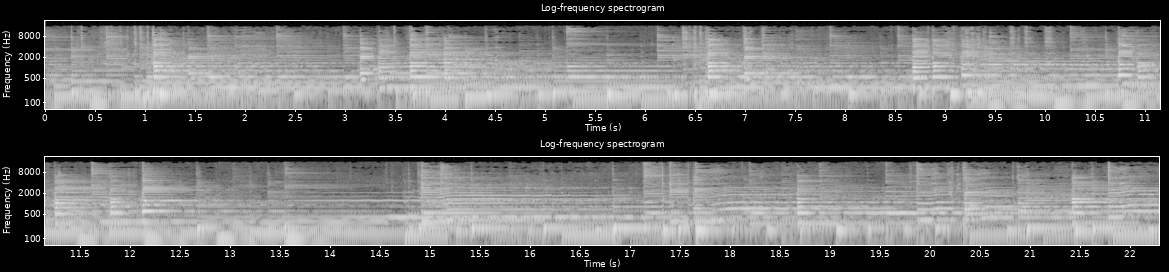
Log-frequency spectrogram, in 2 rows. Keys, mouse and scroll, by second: 18.2 double click.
